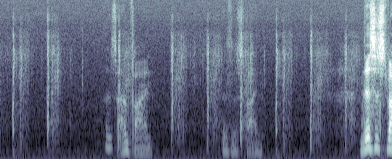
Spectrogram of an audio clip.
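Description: Footsteps thud in an echoing corridor.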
